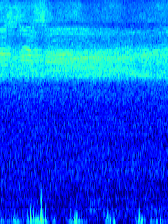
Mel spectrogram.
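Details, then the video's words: Short take of roadside cicadas among blooming marigolds, an unbroken shrill whine sustained throughout, with scattered soft low thuds of wind or handling noise. "매미소리도 들어 보세요"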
